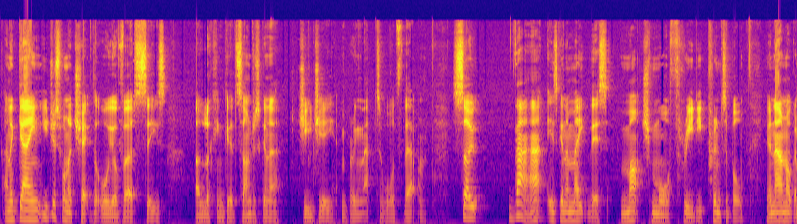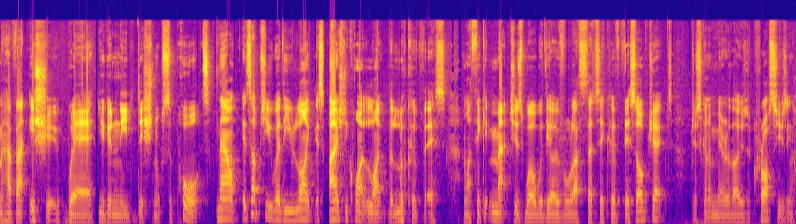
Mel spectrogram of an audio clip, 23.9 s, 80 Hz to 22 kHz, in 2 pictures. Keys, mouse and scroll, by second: 0.1-0.8 scroll up 1, 1.3 click, 1.9 shift+click, 3.3 click, 3.7 shift+click, 4.3 click, 4.6 g, 5.8 shift+z, 6.1-6.6 scroll down 2, 6.6 middle click, 7.3 scroll down 2, 8.3 click, 8.9-9.2 scroll down 1, 9.2 Tab, 10.4-10.8 scroll down 1, 10.8 click, 11.1-12.3 scroll up 2, 13.8-14.9 scroll up 2, 14.9-15.6 scroll down 1, 15.6-16.5 scroll down 1, 20.5 click, 20.9 shift+click, 21.3 shift+click, 21.6 shift+click, 21.9 shift+click, 22.5 alt+x.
